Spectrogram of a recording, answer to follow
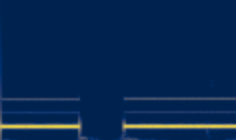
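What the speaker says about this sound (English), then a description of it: "let's try the self-oscillation first with the fanciest one" Filter self-oscillation on a Monark synthesizer, a loud steady pure tone that drops out for about half a second before returning at the same pitch, with no talking.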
